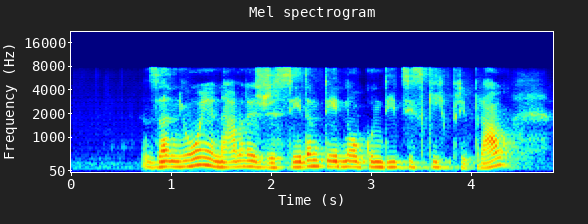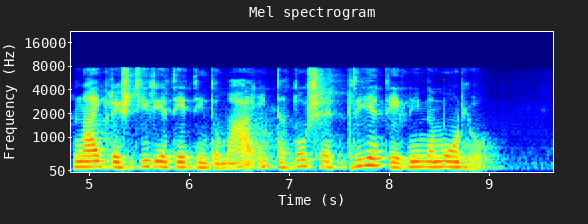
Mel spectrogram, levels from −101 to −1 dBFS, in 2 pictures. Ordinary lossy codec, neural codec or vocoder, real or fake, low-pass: none; codec, 16 kHz, 4 kbps, X-Codec, HuBERT features, trained on LibriSpeech; fake; none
